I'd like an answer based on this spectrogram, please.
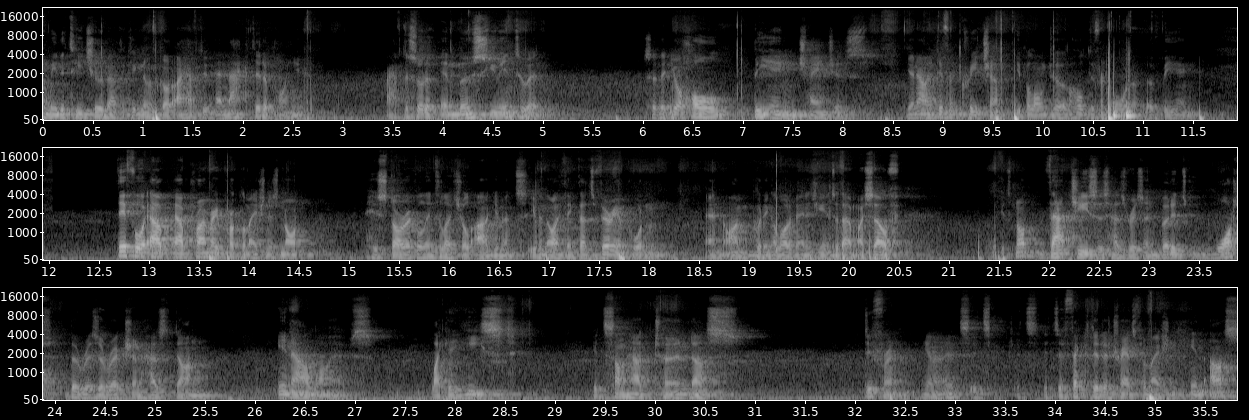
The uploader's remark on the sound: Homily for Easter Friday in the Octave, delivered in Our Lady Star of the Sea Church, Gladstone, Qld.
